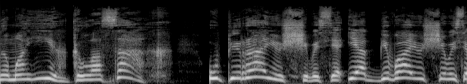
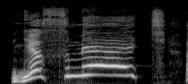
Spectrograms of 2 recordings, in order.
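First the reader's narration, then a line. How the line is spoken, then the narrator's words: Shouting. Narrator (Russian): орал он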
